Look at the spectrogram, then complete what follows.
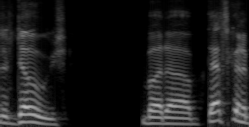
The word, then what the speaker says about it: DOGE: department of government efficiency I'm hearing them saying it's Doge but I like to say doggy it's much easier for me to remember dog e instead of Doge but uh that's going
